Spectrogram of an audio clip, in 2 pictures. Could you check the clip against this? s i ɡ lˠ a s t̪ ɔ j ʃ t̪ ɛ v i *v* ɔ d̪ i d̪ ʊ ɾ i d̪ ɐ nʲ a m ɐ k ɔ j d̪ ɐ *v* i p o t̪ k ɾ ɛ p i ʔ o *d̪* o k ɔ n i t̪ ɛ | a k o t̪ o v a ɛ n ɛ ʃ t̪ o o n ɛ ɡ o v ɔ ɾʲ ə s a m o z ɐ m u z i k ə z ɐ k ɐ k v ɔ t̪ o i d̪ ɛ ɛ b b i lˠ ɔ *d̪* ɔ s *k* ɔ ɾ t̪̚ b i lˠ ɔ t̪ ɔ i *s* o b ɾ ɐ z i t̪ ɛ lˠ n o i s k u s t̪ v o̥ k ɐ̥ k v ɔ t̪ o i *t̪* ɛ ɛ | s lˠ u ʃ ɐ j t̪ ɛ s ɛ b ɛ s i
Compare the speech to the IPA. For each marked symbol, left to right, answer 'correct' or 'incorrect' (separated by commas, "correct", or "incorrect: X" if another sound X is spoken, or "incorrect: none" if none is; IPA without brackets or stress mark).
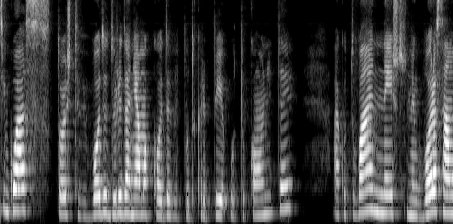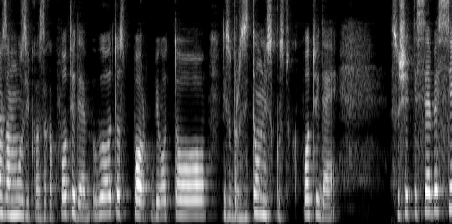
correct, correct, incorrect: t̪, incorrect: t̪, incorrect: p, incorrect: z, incorrect: d̪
